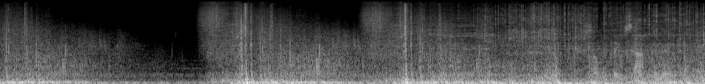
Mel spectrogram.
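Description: Confringo explosive spell blasts in Hogwarts Legacy: loud, booming bursts of magical fire, one hitting about two seconds in and another soon after, over dense rumbling game background.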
